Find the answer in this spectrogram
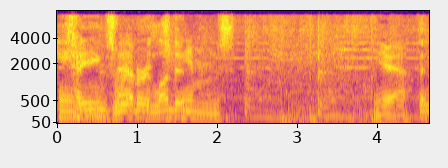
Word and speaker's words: Thames: Thames. Yeah. Then how about we get rid of the H if it's Thames? Thames. The Thames. No, it's Thames.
